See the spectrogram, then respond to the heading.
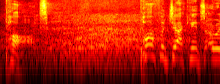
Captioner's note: studio audience laughs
